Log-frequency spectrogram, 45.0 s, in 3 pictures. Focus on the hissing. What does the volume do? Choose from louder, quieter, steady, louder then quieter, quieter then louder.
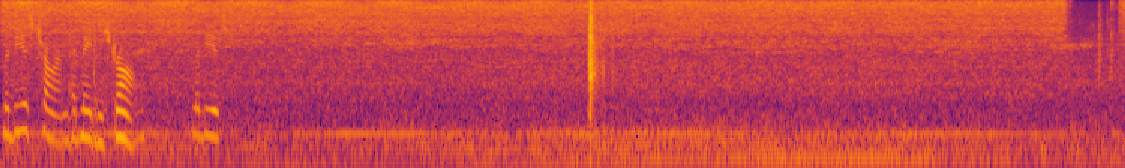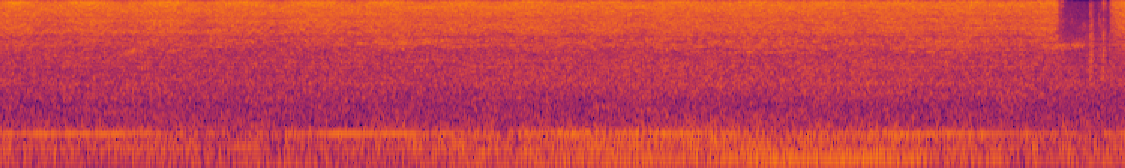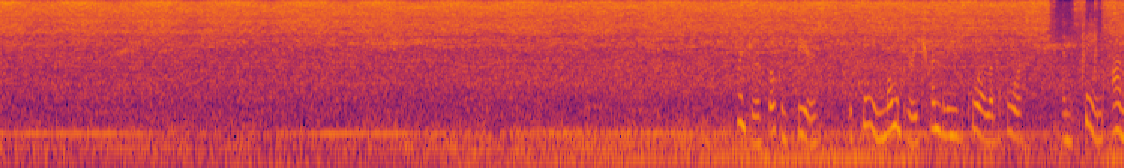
steady.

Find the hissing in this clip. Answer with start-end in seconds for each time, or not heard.
0.0-44.9.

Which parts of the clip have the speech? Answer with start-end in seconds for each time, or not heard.
0.0-3.1, 39.7-44.9.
